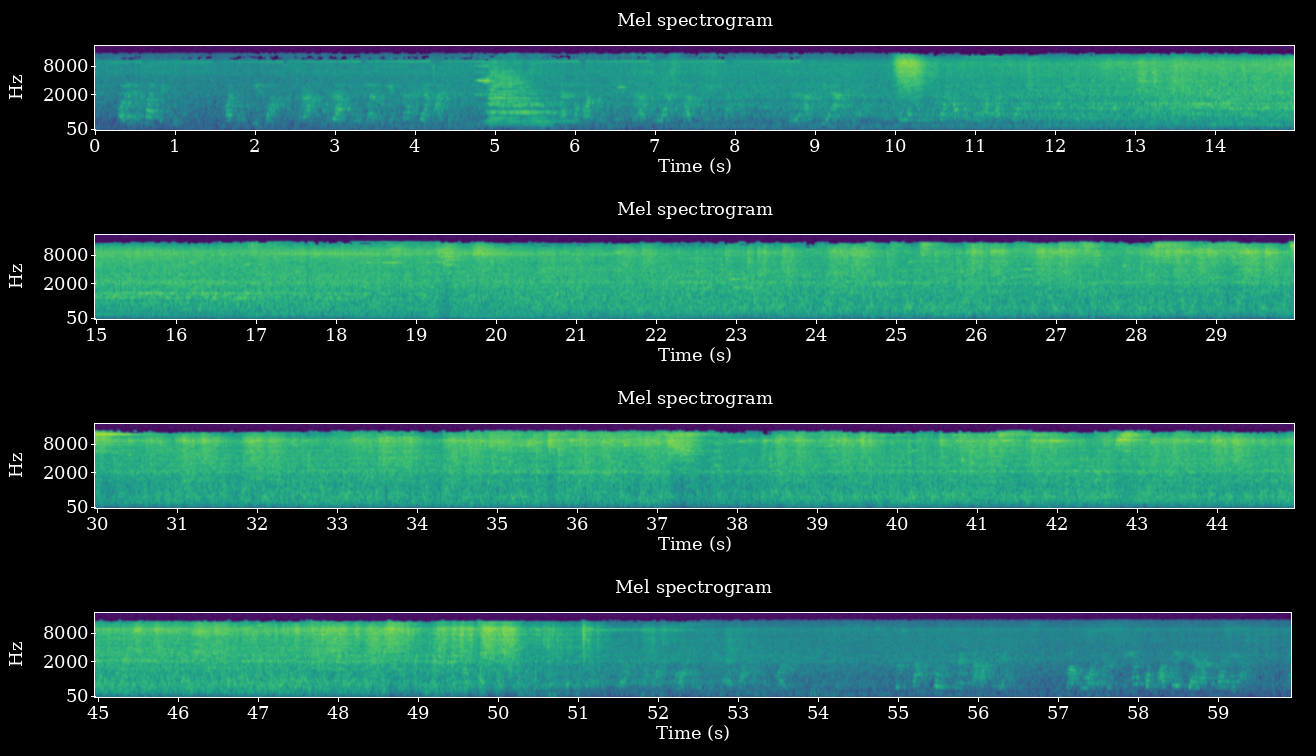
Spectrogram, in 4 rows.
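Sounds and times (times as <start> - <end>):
passenger train passing at speed: 0.0 - 59.9
clickety-clack over rail joints: 20.9 - 53.2.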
